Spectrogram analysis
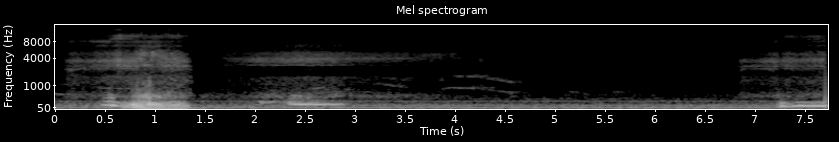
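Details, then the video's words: Low, rattling snores from Queenie, a big sleeping pig: one loud snort, a short soft grunt, then quiet until the next snore starts near the end. "Big Pig Snoozin' (HD Queenie Snoring Audio)"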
